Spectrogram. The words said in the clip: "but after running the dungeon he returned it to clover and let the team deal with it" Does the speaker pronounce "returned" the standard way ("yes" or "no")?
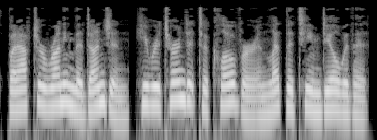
yes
